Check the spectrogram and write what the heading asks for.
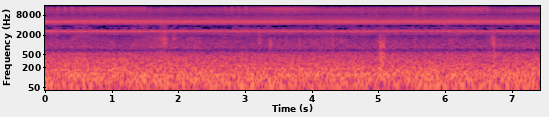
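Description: Steady chorus of night insects: several high, unbroken pitches layered together, with a few faint footsteps on the dirt trail.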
